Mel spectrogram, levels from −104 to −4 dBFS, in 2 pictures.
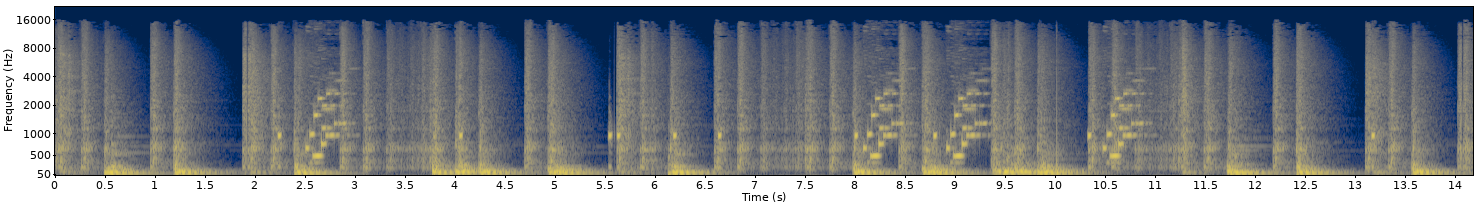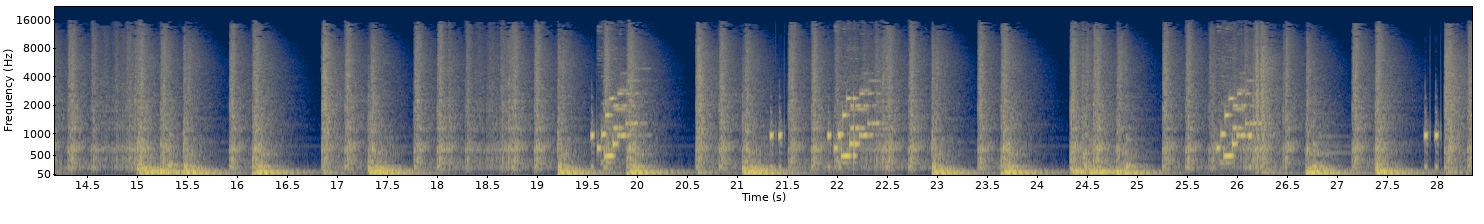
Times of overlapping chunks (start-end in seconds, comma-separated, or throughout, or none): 1.92-1.97, 5.97-6.02, 10.02-10.07, 14.07-14.12, 18.12-18.17, 22.17-22.22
